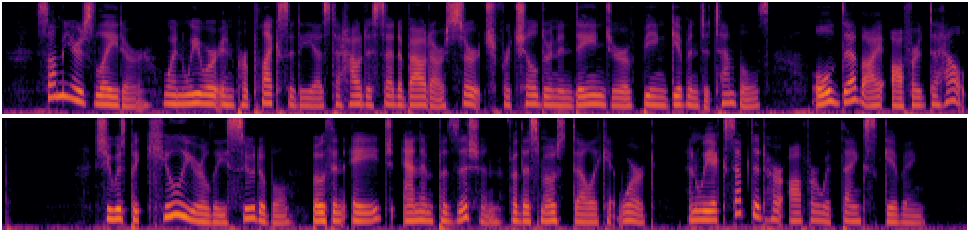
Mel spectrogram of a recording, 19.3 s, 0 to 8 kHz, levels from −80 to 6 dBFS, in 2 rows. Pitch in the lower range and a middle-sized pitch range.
No: medium, 180 Hz; average, 3.2 semitones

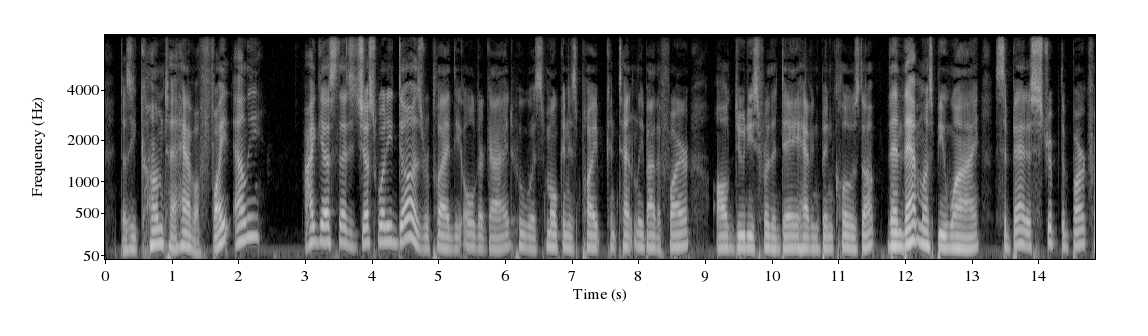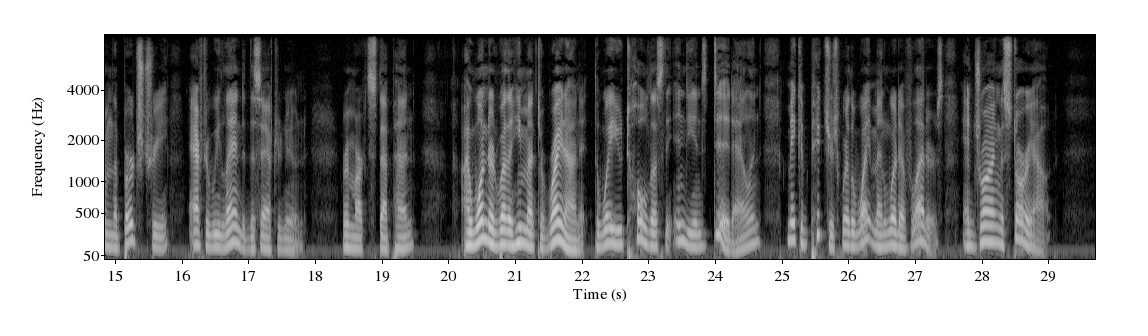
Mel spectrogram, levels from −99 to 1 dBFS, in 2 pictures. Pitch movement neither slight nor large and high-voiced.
No: average, 4.6 semitones; low, 125 Hz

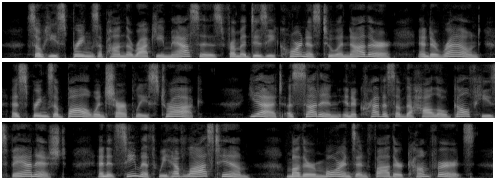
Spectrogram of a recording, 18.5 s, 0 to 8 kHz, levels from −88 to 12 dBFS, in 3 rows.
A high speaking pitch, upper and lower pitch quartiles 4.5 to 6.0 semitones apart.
Yes: high, 195 Hz; average, 4.8 semitones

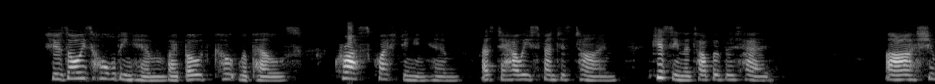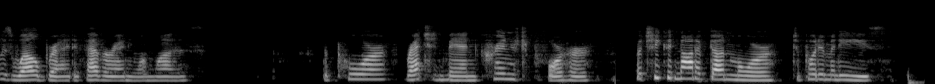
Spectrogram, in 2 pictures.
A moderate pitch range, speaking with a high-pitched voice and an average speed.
Yes: average, 3.9 semitones; high, 210 Hz; average, 170 wpm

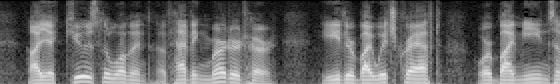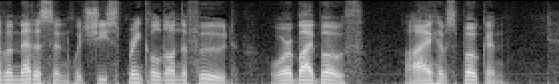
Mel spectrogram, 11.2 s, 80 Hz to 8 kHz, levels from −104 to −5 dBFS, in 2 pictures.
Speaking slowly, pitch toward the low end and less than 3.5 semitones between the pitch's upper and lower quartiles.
No: average, 155 wpm; low, 120 Hz; narrow, 2.5 semitones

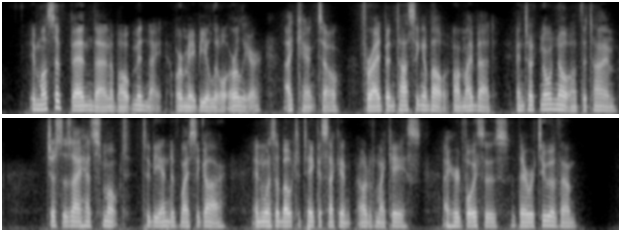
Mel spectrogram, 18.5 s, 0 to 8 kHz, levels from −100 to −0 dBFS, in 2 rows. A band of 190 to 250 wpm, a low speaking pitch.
Yes: average, 195 wpm; low, 115 Hz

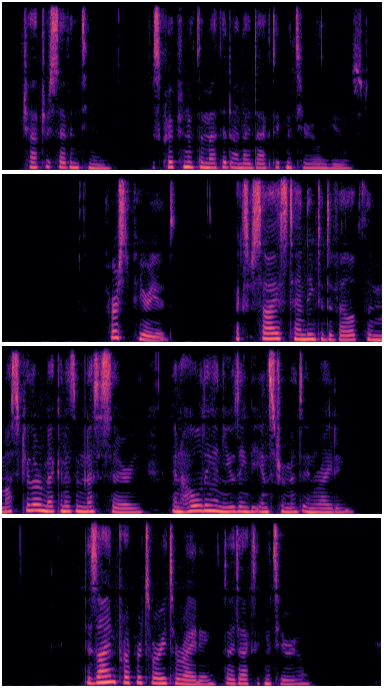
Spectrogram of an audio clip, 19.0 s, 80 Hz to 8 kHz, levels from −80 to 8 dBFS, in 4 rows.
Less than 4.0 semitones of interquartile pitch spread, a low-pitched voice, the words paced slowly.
No: average, 3.2 semitones; high, 215 Hz; slow, 105 wpm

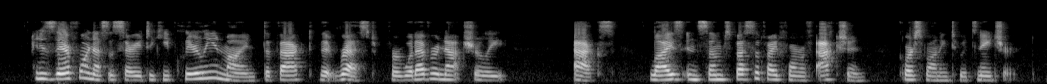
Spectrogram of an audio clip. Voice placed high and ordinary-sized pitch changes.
Yes: high, 215 Hz; average, 3.0 semitones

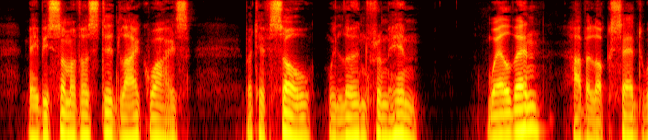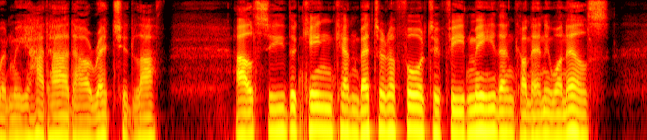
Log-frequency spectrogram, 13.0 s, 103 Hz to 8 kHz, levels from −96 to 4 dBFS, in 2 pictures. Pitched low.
Yes: low, 115 Hz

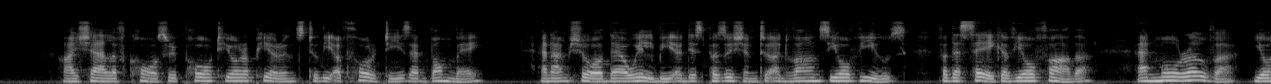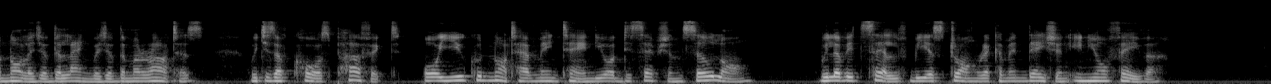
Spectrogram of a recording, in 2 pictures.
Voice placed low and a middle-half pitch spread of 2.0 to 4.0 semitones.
No: medium, 150 Hz; average, 2.7 semitones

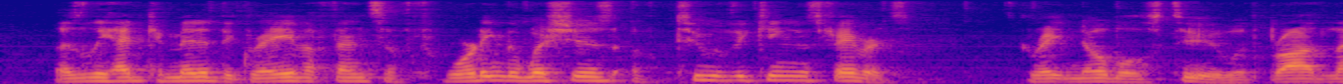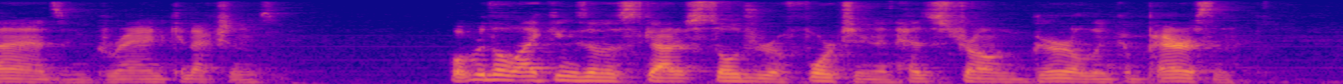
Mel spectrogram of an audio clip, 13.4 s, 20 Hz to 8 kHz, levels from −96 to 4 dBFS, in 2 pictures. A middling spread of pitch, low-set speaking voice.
Yes: average, 4.3 semitones; low, 120 Hz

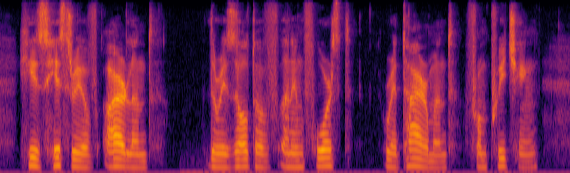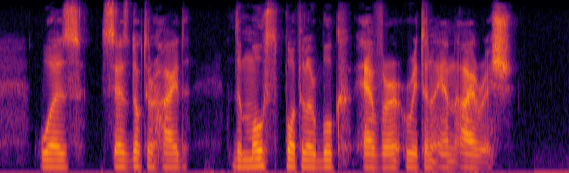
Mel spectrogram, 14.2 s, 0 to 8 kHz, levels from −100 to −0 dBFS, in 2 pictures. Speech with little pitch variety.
Yes: narrow, 1.8 semitones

